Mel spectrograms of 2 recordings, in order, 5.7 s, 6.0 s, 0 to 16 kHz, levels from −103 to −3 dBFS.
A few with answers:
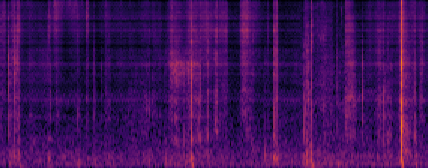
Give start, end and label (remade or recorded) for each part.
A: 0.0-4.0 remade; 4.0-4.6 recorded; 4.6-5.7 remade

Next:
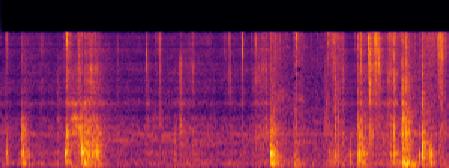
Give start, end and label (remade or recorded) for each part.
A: 0.0-3.6 remade; 3.6-4.5 recorded; 4.5-5.3 remade; 5.3-6.0 recorded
